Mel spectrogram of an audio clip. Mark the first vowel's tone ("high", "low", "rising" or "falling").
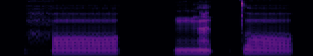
high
